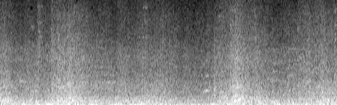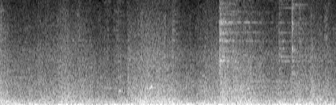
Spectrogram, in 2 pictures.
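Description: Auto rack freight cars rolling past on steel wheels: a steady rumble of the train on the rails that rises and falls every second or two.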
